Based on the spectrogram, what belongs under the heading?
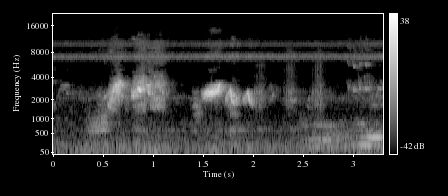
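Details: Red-vented bulbuls (Pycnonotus cafer) that came to eat papaya give calls: two bursts of bright, bubbly chirps about a second apart, over a faint steady high hum.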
